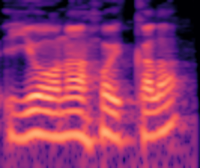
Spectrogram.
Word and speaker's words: Joona Hoikkala: I think so with us today we have you on ahoy color that's how you pronounce his name in Finnish the creator of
